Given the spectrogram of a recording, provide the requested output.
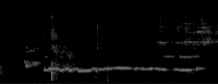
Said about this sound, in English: Did I hear a dog crying? uh, unfortunately, yeah, there's a dog whining next to me. Sorry about that.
